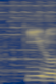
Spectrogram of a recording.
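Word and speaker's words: Chi Rho: یونانی حروف تہجی میں X کے برابر CH جس کا تلفظ کی ہے اور P کے برابر R جس کا تلفظ رو ہے، اور ان کا ملاپ کی رو کہلاتا ہے، جو کہ لفظ کراس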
